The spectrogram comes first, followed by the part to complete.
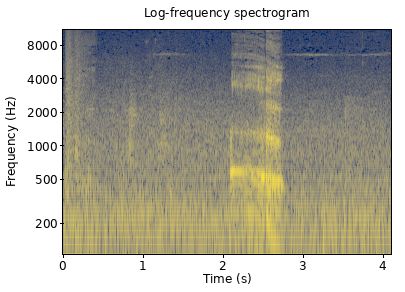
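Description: A man burps once, loudly, for about half a second roughly two seconds in, after gulping malt liquor from a 40-ounce bottle.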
